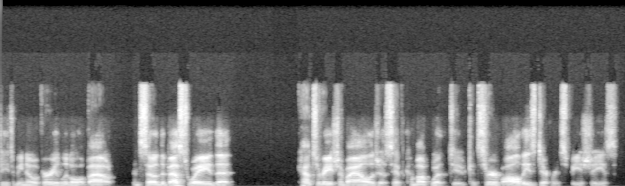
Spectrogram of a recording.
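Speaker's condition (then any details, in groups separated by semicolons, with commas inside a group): No condition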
